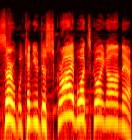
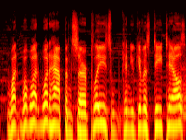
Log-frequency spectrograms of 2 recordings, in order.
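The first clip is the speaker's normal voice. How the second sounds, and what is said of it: Nervous stuttering speech. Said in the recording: “Why are you stuttering?”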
